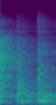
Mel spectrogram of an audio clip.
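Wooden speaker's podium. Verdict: Hollow.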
